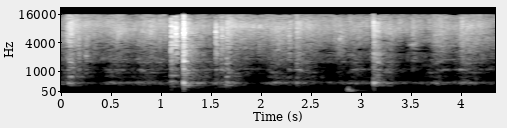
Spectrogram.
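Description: Sliced onions and tomatoes sizzling in oil in a pressure cooker as they are sautéed and stirred with a metal ladle. The ladle gives two sharp knocks against the pot, about a second in and about three seconds in.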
